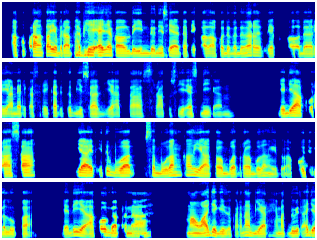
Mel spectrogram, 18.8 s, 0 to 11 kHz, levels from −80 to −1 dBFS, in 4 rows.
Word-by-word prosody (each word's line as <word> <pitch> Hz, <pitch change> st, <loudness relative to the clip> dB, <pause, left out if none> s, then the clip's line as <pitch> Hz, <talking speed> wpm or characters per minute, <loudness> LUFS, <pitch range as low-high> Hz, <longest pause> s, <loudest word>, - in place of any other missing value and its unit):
Aku -, -, -2 dB
kurang 130 Hz, -1 st, +5 dB
tahu 140 Hz, -, +5 dB
ya, -, -, +5 dB
berapa 110 Hz, +6 st, 0 dB
biayanya 130 Hz, -1 st, +6 dB
kalau 105 Hz, -1 st, +4 dB
di 100 Hz, 0 st, -1 dB
Indonesia, 105 Hz, +1 st, -2 dB
ya, -, -, +1 dB
tapi -, -, -6 dB
kalau 100 Hz, -1 st, -1 dB
aku 100 Hz, -, -7 dB
dengar-dengar, 100 Hz, +5 st, -2 dB, 0.2 s
di -, -, -8 dB
at -, -, -20 dB
kalau 95 Hz, 0 st, -2 dB
dari 95 Hz, 0 st, -3 dB
Amerika 95 Hz, 0 st, -5 dB
Serikat 95 Hz, +5 st, -8 dB
itu 100 Hz, -, -12 dB
bisa 95 Hz, -1 st, -4 dB
di 85 Hz, +1 st, -18 dB
atas 90 Hz, +2 st, -10 dB
100 85 Hz, -1 st, -12 dB
USD, -, -, -7 dB, 0.2 s
kan. 80 Hz, 0 st, -14 dB, 0.9 s
Jadi, 100 Hz, +4 st, +1 dB
aku 105 Hz, -, +1 dB
rasa, 125 Hz, +6 st, +3 dB, 0.7 s
ya, 125 Hz, -, +9 dB
it 115 Hz, -, +2 dB
itu 155 Hz, -, -7 dB
buat 110 Hz, 0 st, +6 dB, 0.2 s
sebulan 110 Hz, +3 st, +1 dB
kali 145 Hz, -3 st, 0 dB
ya, -, -, +4 dB
atau 100 Hz, -, -1 dB
buat 100 Hz, -, +1 dB
berapa 95 Hz, -1 st, -2 dB
bulan 95 Hz, +5 st, -4 dB
gitu 85 Hz, -, -13 dB
aku -, -, -13 dB
juga -, -, -4 dB
lupa. 85 Hz, -, -3 dB, 0.6 s
Jadi, 135 Hz, -2 st, +1 dB
ya, -, -, +4 dB
aku 95 Hz, -, -5 dB
nggak 110 Hz, -2 st, +3 dB
pernah 100 Hz, -2 st, -1 dB, 0.7 s
mau 105 Hz, -, +5 dB
aja 130 Hz, +2 st, +4 dB
gitu, 95 Hz, -2 st, -3 dB
karena 90 Hz, +8 st, -4 dB
biar 95 Hz, 0 st, +2 dB
hemat 100 Hz, -3 st, -7 dB
duit 100 Hz, -1 st, 0 dB
aja. 120 Hz, -3 st, +2 dB
100 Hz, 185 wpm, -24 LUFS, 95-115 Hz, 0.9 s, ya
